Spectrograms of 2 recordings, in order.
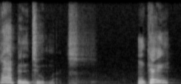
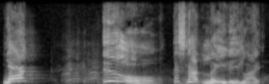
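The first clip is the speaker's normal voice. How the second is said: mock prissy shock; slower than usual. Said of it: "when somebody cross you".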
